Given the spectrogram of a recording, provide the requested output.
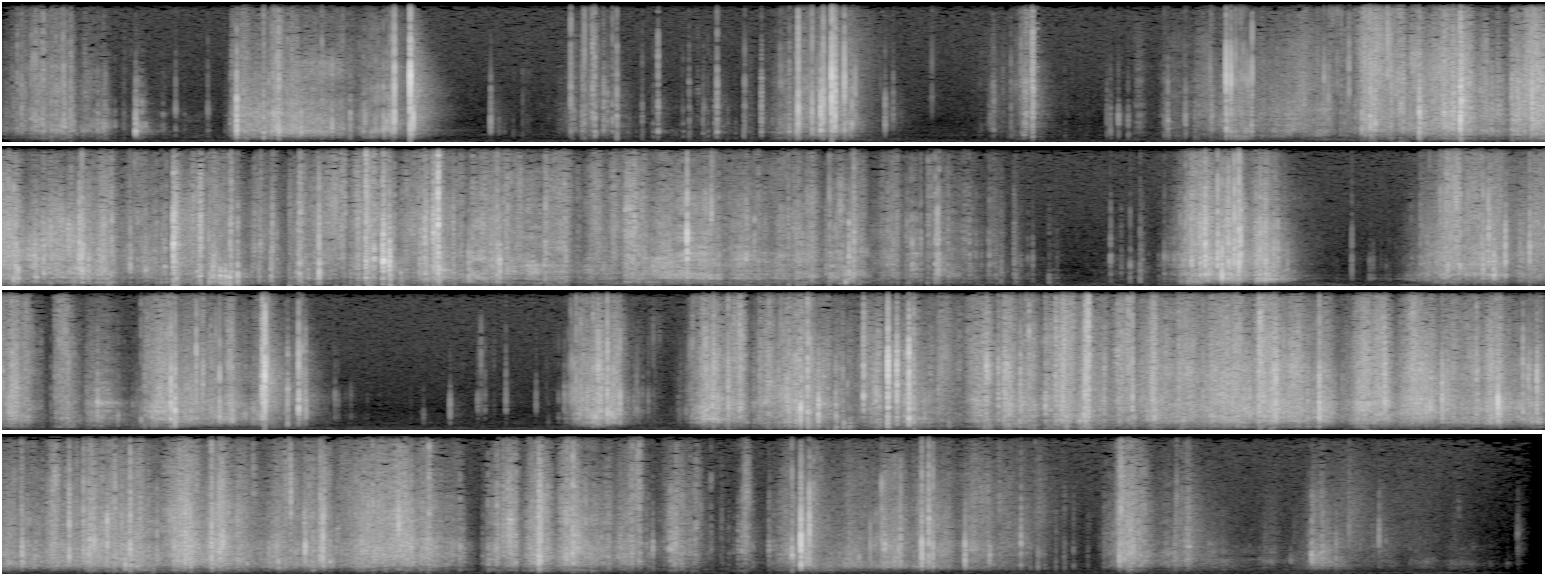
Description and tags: Paper Crunching
Paper being crunched up.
